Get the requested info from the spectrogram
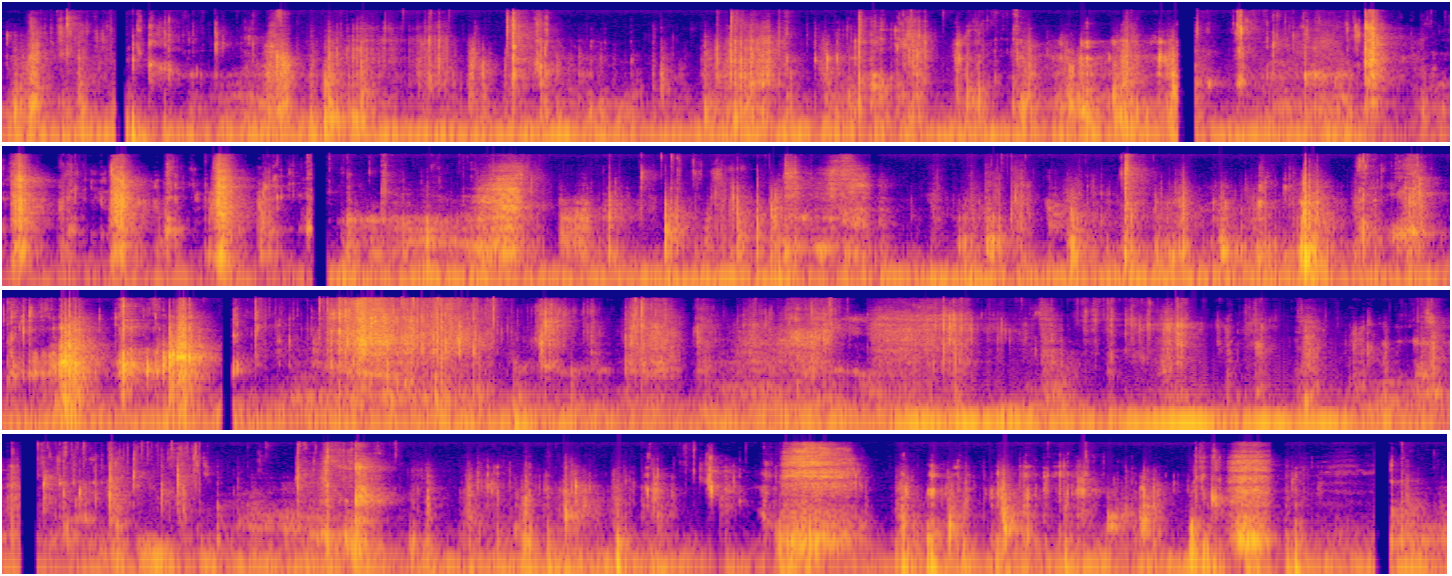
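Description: Close-miked eating sounds: a person biting into and chewing crispy, sauced fried chicken, with many crisp crunches in quick succession.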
